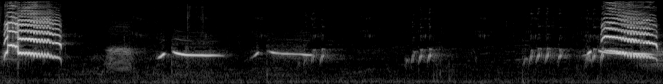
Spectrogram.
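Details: Playing with a mobile phone, a pet talking Alexandrine parakeet opens and closes with loud harsh squawks. Between them come level whistled notes and brief bursts of soft chatter separated by silences.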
